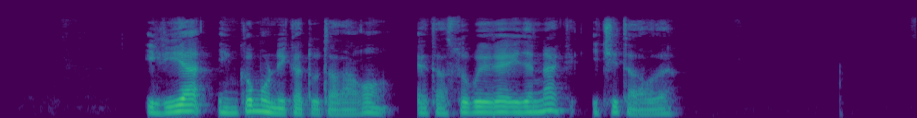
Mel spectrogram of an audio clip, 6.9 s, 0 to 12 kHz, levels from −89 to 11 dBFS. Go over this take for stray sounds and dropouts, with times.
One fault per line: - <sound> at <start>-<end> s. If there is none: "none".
none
